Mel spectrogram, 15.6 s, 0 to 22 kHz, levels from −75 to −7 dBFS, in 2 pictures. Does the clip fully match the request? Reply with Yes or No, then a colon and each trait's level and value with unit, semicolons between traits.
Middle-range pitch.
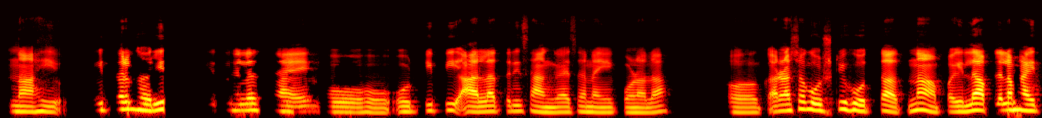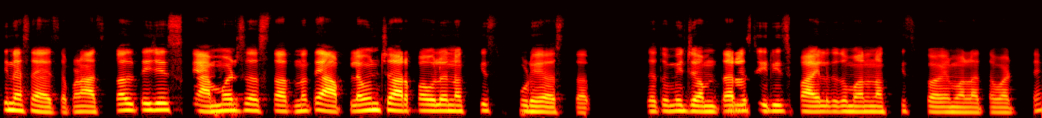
Yes: medium, 160 Hz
